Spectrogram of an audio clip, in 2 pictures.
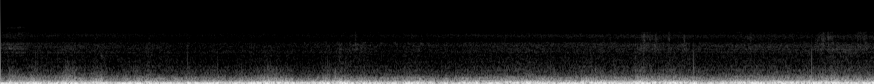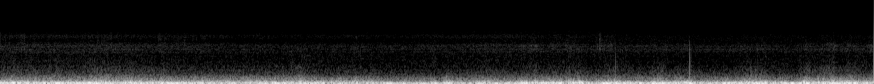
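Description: Strong wind rumbles and buffets across the microphone.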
